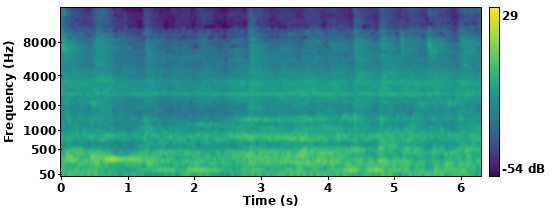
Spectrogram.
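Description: Death metal band playing live: heavy distorted guitars, bass and drums at a steady loud level, with a thick, booming low end.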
